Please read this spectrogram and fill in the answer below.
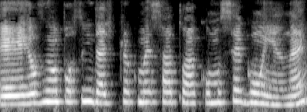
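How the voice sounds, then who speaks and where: A woman speaks in a monotone, flat intonation with a Bahian accent. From Bahia, Brazil. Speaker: adoption volunteer and NGO founder. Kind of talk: live stream interview.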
